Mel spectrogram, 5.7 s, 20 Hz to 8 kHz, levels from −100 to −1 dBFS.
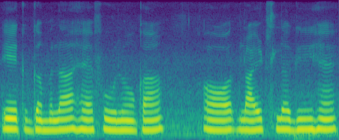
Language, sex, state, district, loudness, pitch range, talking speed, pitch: Hindi, female, Chandigarh, Chandigarh, -12 LUFS, 160-175 Hz, 95 wpm, 170 Hz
